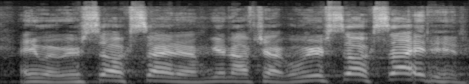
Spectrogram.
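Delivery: loud, high burst of excitement; excited insistence. Real, not acted. Preacher getting off track about a new baby, loudly excited.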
